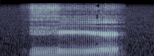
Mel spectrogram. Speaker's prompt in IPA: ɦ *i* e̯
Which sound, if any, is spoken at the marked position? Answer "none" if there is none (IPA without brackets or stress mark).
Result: i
